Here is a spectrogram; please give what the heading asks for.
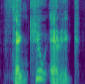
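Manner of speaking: high and loud, firm. A narrator's reading. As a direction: cut him off firmly. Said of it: "said Mister Weasley firmly".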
